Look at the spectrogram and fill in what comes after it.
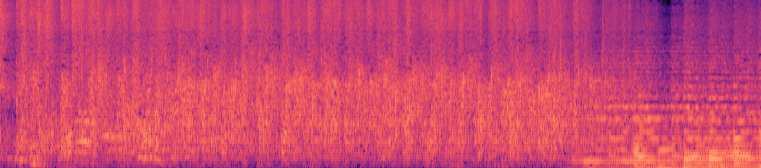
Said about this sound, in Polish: wszystkim innym ludziom, którzy organizowali, należą się naprawdę gromkie brawa.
